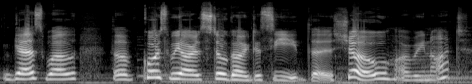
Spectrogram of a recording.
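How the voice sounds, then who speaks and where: Highish-pitched woman acting as a genteel gentleman, formal, politely insistent, halting, roleplay game, faint music. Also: animated. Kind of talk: improvised tabletop roleplay.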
